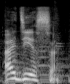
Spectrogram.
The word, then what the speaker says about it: Одесса: Словарь собственных имен русского языка настаивает на мягком произношении, то есть Одесса. Местные жители также убеждены, правильно только произношение через «е». А жесткое произношение считается более украинским.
